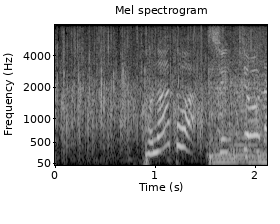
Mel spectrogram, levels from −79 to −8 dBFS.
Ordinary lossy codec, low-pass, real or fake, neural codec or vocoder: none; none; real; none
